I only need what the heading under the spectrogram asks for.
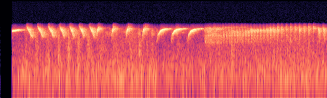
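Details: Canary in full, active song: a fast run of about fourteen bright down-slurred whistled notes, repeated several times a second, then a buzzy sustained rolling trill.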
